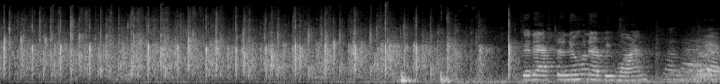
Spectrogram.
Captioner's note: applause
